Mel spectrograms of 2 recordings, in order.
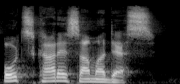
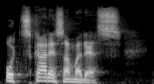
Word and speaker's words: otsukare sama desu: but it's otsukare sama desu. Once again, otsukare sama desu. And that's spelled, it's three different words, otsukare, O-T-S-U-K-A-R-E, sama, S-A-M-A, Desu, D-S-U.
